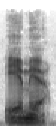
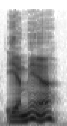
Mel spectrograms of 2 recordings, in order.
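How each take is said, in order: First: Said in the usual way. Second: "Eher mehr" pitched up as a surprised question; questioning echo. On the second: A narrator's reading. Noah queries Lou's claim, "Eher mehr" raised in disbelief. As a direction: throw "Eher mehr" back, higher and questioning.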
